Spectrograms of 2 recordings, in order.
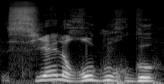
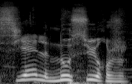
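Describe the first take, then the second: First: The second word is pronounced 'Rogourgo'. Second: The second word is pronounced 'Nosurge'. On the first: The speaker calls it wrong. "je lis Ciel Rogourgo" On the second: The speaker calls it right. "c'est Ciel Nosurge"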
